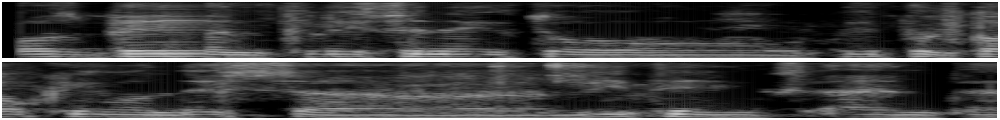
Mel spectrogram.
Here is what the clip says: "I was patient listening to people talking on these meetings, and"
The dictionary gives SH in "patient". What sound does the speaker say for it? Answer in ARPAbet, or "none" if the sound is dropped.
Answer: none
